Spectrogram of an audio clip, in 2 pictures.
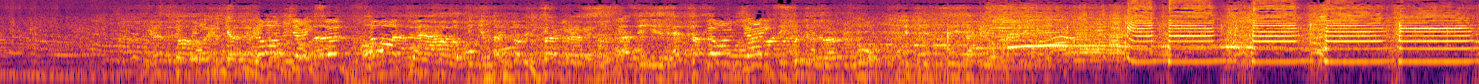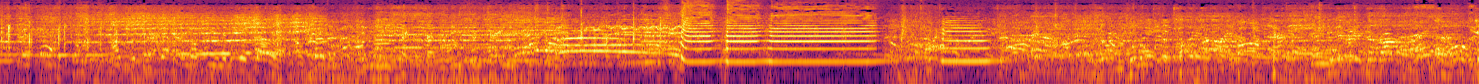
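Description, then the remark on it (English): A dense grandstand crowd shouts and cheers without pause, and two bursts of loud, blaring air horn blasts, several in quick succession, cut through the din midway and again later. “You never really hear what the partisans in the audience are shouting about and buzzing about. We did some recording when we were in the grandstand”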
